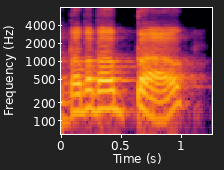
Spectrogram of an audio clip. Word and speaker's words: Bobobo-bo: Hyphen B-O-B-O. – So, okay. – Bo-bobo. – Bo-bobo. Okay. It's actually three bows, hyphen bow. So Bo-bobo-bo, and then there's a space, and then bo hyphen bobo.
